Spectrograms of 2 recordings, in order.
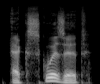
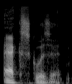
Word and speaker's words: exquisite: Influence, exquisite, preferable, and all the rest are either trendy or flat out wrong. The traditional and preferred pronunciations are influence, affluent, superfluous, preferable, comparable, formidable, integral, hospitable, applicable, and exquisite.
